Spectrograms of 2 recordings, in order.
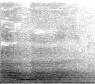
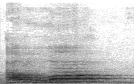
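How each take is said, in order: First: The L is said light and thin. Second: The L is said heavy and dark. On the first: Someone not taught to recite says it. The speaker calls it wrong. "Tidak mungkin" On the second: The speaker calls it right. "tetap bacanya apa?"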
